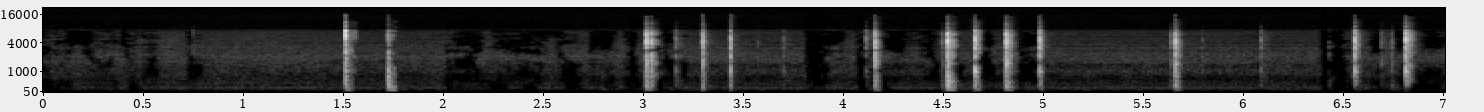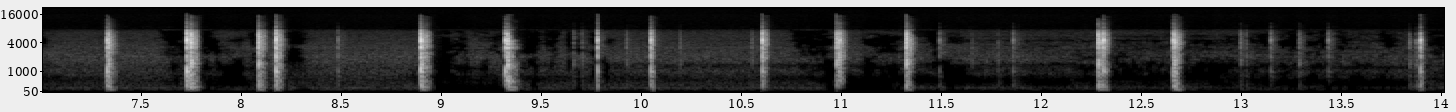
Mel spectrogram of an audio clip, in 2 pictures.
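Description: A series of sharp, irregular clicks, some in quick pairs and clusters, over a faint steady low hum.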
